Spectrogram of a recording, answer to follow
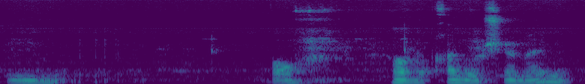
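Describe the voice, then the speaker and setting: A man's voice: deep voice, flat delivery, slow pace, mellow, a little hiss or hum. A man casually commenting while playing a survival video game, muttering to himself, chuckling and talking to the creatures on screen. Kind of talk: casual let's-play commentary.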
